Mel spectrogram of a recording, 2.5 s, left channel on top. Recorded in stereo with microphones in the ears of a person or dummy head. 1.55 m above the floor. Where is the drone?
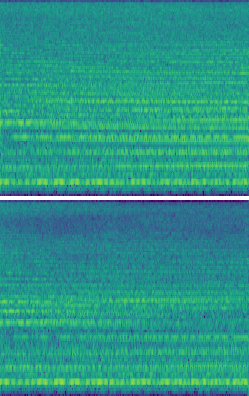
10° left (ahead or behind); by 2.5 s 40° left (ahead or behind).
